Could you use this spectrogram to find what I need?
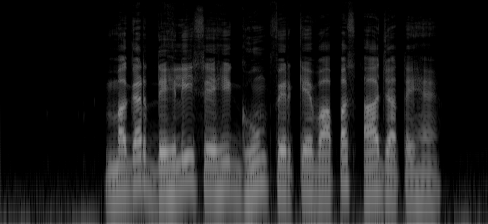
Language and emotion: Punjabi, neutral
